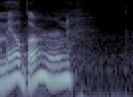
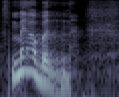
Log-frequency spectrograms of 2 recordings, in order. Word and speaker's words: Melbourne: saying in the beginning is Brisbane it's not Melbourne Melbourne so but y'all go check that out my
